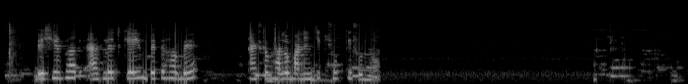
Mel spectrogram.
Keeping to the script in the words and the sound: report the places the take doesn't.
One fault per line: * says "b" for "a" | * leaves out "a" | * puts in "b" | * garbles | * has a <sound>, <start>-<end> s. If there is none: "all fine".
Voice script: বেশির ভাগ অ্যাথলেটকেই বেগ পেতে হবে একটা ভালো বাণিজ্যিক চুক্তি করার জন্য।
* leaves out "বেগ"
* leaves out "করার"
